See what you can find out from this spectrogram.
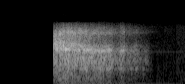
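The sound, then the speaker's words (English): A single deep breath taken during an emotional tapping exercise: a soft, airy rush of breath lasting about a second, quiet and alone. “I take a deep breath.”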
